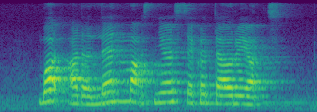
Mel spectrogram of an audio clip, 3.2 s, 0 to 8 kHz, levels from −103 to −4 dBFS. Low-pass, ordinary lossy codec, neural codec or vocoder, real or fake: 7.2 kHz; none; none; real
